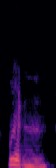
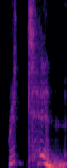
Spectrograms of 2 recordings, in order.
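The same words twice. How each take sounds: First: It is said in a plain American accent. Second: It is said in a mid-Atlantic accent. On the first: "as opposed to" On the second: "kind of like a mid-Atlantic accent"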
